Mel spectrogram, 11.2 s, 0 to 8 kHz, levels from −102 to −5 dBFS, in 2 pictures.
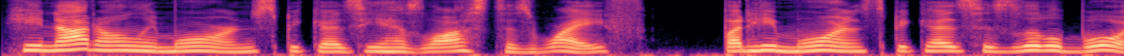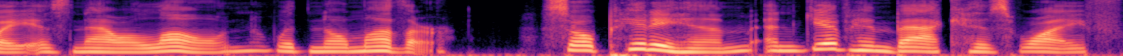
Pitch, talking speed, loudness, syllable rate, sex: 185 Hz, 170 wpm, -20 LUFS, 4.1 syllables/s, female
